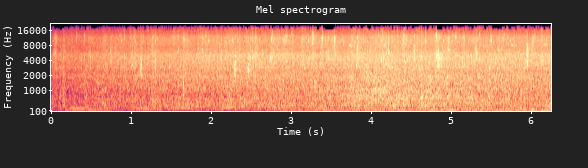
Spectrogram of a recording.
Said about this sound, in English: A storm is approaching Galveston Bay. Winds are raging. The storm surge is over 30 feet.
